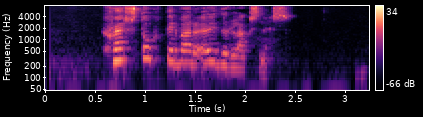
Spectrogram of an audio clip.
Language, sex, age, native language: Icelandic, female, 40-49, Icelandic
